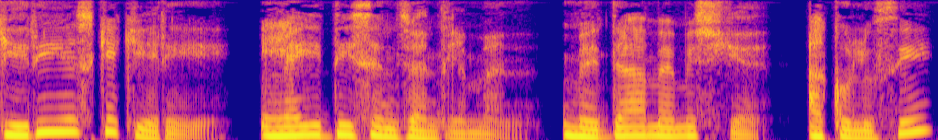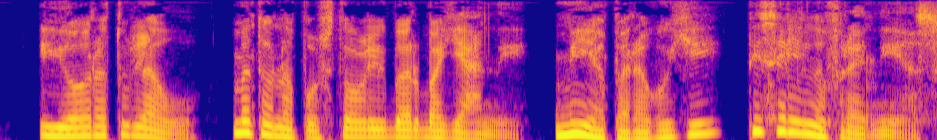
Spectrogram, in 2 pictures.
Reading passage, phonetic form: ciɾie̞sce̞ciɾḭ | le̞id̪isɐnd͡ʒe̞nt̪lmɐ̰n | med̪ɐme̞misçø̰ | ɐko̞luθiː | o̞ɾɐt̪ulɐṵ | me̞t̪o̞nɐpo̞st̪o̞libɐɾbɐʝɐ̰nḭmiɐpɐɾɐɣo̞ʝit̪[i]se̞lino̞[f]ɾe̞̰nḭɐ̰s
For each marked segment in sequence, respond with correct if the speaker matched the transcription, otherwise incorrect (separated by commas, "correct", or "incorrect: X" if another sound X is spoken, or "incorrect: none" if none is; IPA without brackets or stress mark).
correct, correct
